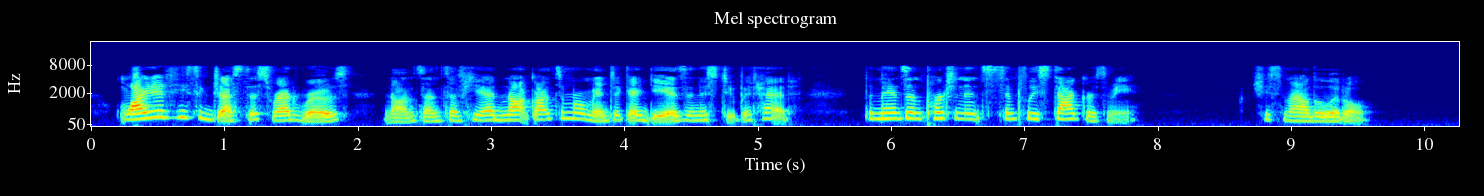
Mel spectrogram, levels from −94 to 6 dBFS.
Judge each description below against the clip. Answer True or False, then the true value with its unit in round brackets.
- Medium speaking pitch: False (235 Hz)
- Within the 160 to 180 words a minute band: True (175 wpm)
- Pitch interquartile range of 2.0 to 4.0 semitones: False (4.9 semitones)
